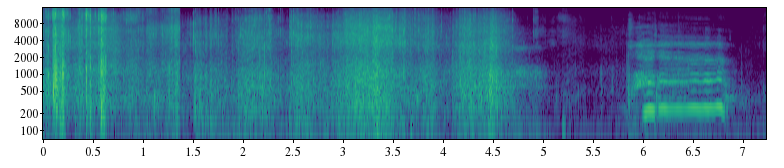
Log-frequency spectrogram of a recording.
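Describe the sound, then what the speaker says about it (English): Plastic parcel packaging crinkles and rustles as it is torn open and unwrapped, a steady close crackling for several seconds, followed by a brief voice. "So let's unwrap it and have a look."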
